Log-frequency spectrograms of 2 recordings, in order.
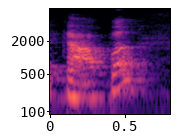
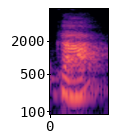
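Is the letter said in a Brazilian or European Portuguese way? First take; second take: European; Brazilian. First: The letter is said the European Portuguese way. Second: The letter is said the Brazilian Portuguese way. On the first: "aqui pronuncia K" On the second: "que é o K que a gente fala no Brasil"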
